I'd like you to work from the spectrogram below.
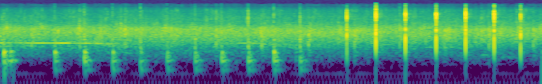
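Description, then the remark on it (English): A crowd claps hands in praise of the Lord in a steady rhythm, the claps growing sharper and more pronounced toward the end, with a faint murmur and a brief sustained tone early on. “Can we give the Lord a hand clap of praise right now?”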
